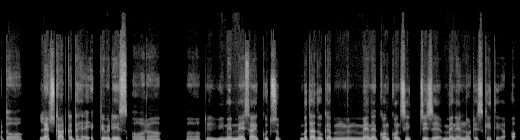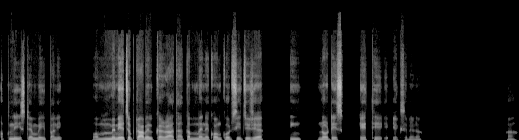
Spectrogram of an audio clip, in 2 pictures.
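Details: Adult man who stammers, speaking Hindi, who has done daily stammering practice including breathing and tongue twisters for about a month; stuttering.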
